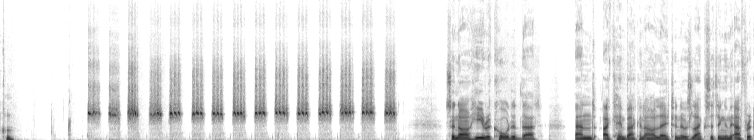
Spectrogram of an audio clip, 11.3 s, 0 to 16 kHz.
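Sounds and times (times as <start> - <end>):
speech: 0.0 - 0.3, 6.8 - 11.3
person imitating cricket chirps with voice for a music recording: 1.3 - 6.0
person breathing: 6.0 - 6.7, 8.2 - 8.6.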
